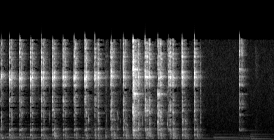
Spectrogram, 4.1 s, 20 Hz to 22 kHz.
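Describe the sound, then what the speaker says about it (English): A fork or whisk beats egg, milk and a pinch of salt in a bowl with quick, regular clinking strokes, about six per second, for three seconds before stopping. A couple of lighter taps follow. "put in a bowl 1 egg, 1 tablespoon of milk, and 1 pinch of salt. Beat all together."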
